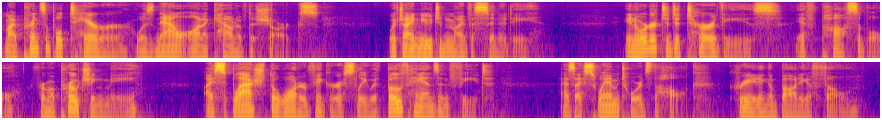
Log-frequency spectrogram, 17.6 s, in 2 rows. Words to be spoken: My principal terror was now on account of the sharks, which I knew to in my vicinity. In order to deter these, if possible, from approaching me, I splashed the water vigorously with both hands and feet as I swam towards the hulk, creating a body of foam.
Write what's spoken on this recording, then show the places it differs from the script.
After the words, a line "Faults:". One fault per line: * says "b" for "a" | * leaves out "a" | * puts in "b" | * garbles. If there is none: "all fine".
My principal terror was now on account of the sharks, which I knew to in my vicinity. In order to deter these, if possible, from approaching me, I splashed the water vigorously with both hands and feet as I swam towards the hulk, creating a body of foam.
Faults:
all fine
